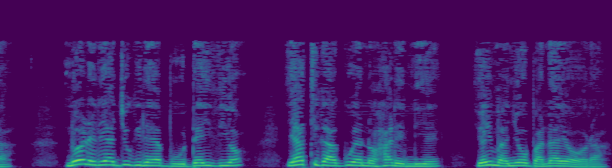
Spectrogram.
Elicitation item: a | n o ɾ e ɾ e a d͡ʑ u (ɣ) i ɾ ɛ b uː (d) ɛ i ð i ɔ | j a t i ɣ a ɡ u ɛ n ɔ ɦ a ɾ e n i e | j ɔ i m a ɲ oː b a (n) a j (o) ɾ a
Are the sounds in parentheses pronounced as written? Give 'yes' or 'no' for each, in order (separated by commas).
yes, yes, yes, no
